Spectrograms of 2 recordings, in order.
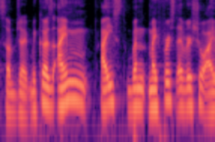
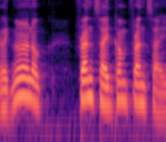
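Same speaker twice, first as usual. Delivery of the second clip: put-on broken English, higher; 5 semitones higher than usual. Describing how colleagues speak to a delivery driver, imitating broken English. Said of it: "they like have the most broken English".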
